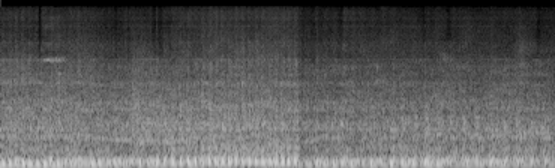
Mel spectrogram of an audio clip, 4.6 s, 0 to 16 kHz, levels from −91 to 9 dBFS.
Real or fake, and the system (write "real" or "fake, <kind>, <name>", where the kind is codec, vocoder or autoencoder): fake, codec, DAC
